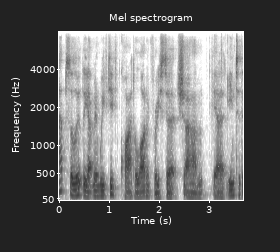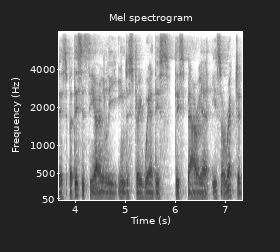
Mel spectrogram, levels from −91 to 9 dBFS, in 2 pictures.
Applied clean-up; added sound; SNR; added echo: neural mask model DeepFilterNet 3.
